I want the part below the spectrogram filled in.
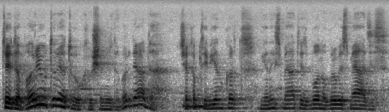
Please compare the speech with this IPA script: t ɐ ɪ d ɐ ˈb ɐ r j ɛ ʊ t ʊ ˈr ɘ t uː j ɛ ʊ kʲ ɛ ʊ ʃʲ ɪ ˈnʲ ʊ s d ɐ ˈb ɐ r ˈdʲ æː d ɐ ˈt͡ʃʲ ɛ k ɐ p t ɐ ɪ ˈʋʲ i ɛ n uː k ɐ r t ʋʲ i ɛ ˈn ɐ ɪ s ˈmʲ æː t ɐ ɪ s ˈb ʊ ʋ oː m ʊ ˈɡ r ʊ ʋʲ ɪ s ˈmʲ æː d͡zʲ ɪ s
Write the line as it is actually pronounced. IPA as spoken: t ɐ ɪ d ɐ ˈb ɐ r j ɛ ʊ t ʊ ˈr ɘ t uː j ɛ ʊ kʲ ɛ ʊ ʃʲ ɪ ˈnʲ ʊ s d ɐ ˈb ɐ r ˈdʲ æː d ɐ ˈt͡ʃʲ ɛ k ɐ p t ɐ ɪ ˈʋʲ i ɛ n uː k ɐ r t ʋʲ i ɛ ˈn ɐ ɪ s ˈmʲ æː t ɐ ɪ s ˈb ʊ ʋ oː n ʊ ˈɡ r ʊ ʋʲ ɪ s ˈmʲ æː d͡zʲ ɪ s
